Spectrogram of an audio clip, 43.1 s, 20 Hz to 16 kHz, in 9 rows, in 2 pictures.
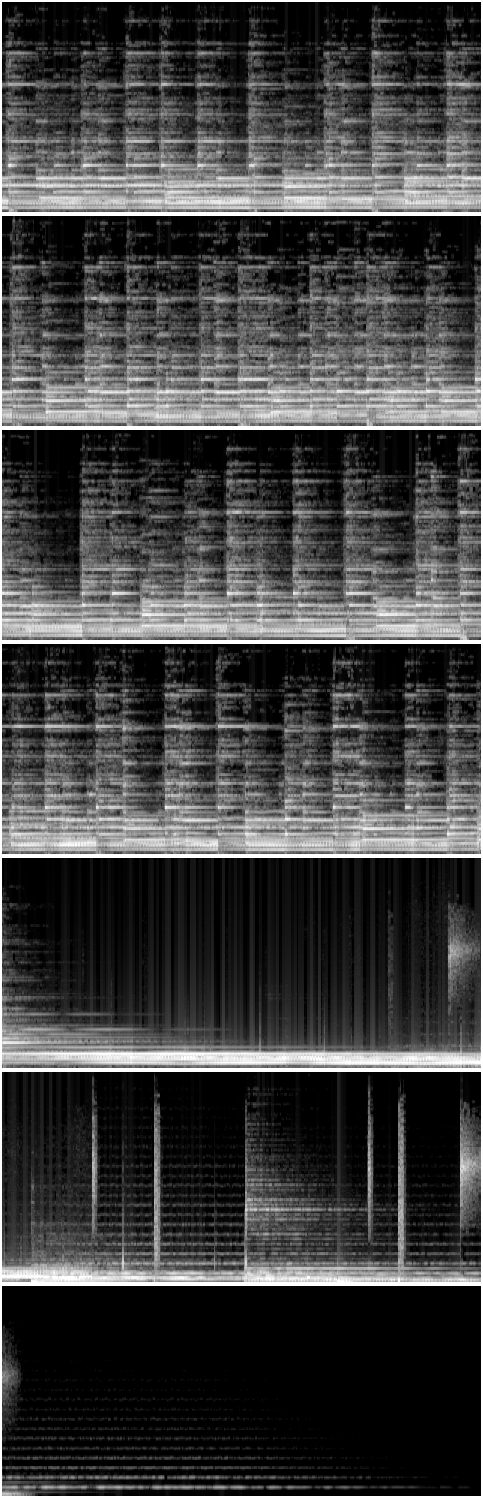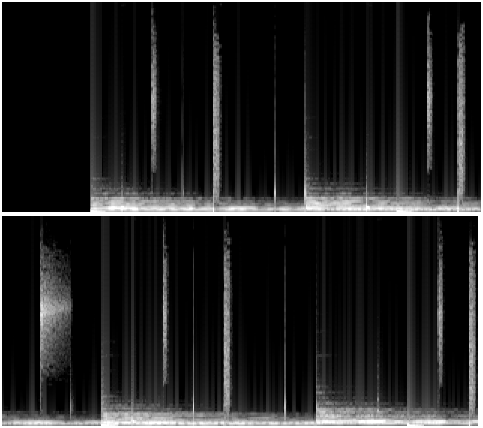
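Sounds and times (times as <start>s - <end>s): church bells pealing: 0.0s - 29.2s.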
